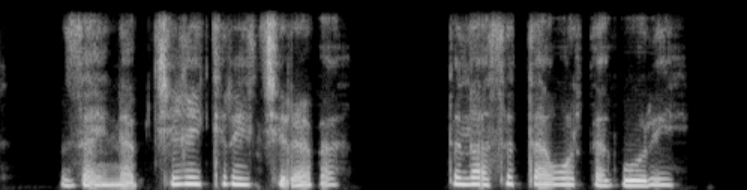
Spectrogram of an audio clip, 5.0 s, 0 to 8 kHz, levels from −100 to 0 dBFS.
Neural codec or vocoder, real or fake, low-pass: codec, 16 kHz, 16 kbps, FunCodec, trained on LibriTTS, 50 frames a second; fake; 7.2 kHz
